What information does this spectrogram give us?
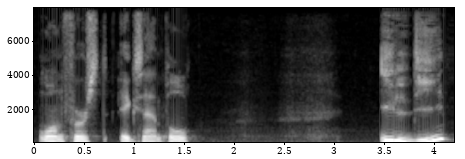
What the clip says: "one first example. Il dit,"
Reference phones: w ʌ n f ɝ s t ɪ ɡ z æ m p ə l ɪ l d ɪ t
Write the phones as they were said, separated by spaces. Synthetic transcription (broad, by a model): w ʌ n f ɝ s t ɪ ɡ s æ m p ə l ɪ l d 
